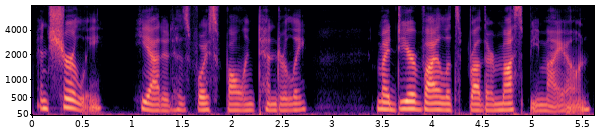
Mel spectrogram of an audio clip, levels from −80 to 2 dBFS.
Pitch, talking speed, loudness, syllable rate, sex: 175 Hz, 170 wpm, -18 LUFS, 5.4 syllables/s, female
